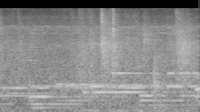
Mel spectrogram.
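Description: Carousel music playing, a tune of held notes that step from one to the next, over a low rumble from the turning carousel.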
